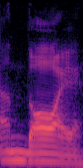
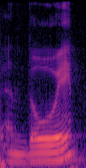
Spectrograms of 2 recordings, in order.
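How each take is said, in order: First: The vowel sounds open. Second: The vowel sounds closed. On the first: The speaker calls it wrong. "não vai ser andoe" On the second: The speaker calls it right. "é fechado"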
